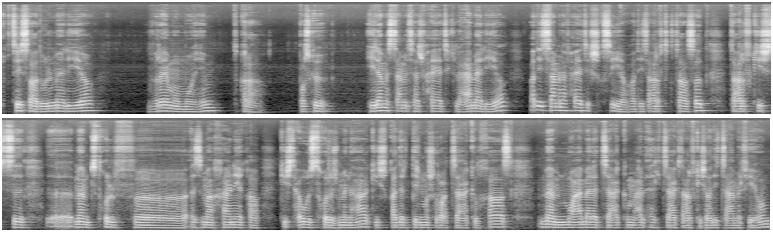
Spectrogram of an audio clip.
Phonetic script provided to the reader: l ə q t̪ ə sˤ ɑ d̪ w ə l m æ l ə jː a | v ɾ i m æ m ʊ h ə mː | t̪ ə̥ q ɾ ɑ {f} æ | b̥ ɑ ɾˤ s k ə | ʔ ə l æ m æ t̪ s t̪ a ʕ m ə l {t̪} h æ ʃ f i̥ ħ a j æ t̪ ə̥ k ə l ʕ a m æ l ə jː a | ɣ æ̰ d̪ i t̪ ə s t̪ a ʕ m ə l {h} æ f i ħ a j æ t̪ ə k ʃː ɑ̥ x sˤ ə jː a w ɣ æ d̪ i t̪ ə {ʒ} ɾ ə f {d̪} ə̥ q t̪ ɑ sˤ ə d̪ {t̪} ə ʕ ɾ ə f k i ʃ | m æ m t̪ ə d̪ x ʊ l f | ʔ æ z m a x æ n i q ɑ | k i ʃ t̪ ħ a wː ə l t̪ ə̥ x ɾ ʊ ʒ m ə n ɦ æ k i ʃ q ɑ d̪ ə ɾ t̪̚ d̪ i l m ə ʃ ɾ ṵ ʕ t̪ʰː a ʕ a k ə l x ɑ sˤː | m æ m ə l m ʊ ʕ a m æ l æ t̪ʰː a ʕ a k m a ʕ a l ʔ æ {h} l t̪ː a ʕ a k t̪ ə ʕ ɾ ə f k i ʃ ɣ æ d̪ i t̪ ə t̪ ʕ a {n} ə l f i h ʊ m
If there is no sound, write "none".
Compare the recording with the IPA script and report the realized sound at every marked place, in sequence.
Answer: h, t̪, h, ʕ, t̪, t̪, h, m

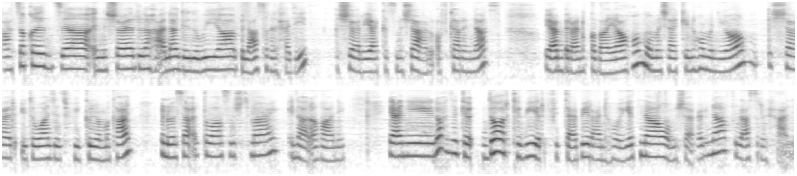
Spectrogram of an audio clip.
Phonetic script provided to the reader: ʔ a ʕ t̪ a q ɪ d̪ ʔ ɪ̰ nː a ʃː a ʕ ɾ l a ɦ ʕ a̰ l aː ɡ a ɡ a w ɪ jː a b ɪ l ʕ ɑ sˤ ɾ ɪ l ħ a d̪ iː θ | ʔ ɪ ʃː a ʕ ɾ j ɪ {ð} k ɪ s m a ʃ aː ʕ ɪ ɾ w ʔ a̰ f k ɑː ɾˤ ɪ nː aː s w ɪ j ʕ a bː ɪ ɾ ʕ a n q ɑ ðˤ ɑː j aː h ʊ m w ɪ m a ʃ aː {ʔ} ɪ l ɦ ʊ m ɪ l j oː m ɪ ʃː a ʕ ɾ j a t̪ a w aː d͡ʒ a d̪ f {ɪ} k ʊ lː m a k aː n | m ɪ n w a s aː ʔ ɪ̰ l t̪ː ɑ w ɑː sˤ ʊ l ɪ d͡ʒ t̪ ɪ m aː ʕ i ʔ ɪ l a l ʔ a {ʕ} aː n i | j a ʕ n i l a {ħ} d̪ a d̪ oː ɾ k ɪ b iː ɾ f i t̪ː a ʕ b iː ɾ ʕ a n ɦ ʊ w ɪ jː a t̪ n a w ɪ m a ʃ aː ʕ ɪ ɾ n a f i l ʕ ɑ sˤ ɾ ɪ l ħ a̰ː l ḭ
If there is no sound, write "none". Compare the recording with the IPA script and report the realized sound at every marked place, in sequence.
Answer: ʕ, k, i, ɣ, ħ

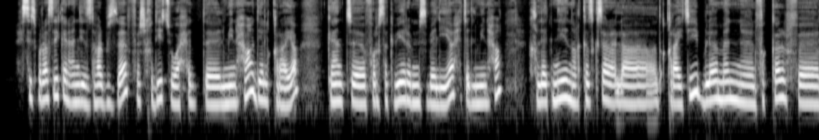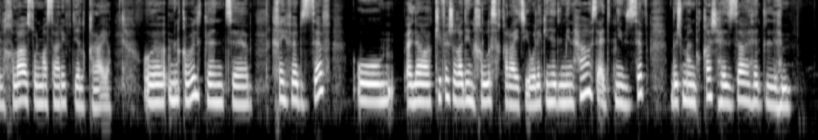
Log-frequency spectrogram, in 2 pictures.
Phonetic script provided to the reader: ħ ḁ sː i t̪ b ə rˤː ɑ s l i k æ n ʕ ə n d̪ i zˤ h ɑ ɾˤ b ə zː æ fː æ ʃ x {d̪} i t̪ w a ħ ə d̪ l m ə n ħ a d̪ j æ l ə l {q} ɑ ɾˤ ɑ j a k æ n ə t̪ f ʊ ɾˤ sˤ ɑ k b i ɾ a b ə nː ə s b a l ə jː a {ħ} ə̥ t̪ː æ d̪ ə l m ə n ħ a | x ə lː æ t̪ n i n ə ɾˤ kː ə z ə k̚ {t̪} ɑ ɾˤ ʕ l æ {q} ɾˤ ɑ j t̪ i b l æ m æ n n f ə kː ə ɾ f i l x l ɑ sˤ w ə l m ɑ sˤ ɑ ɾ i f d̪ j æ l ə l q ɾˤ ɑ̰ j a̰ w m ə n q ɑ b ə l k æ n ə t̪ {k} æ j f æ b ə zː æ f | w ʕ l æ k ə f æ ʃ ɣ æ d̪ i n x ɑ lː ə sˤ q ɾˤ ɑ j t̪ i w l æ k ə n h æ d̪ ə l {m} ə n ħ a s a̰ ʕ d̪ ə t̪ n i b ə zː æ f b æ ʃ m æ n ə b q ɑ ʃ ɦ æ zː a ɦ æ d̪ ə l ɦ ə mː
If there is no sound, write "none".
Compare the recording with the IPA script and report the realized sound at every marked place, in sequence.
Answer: d̪, q, ħ, t̪, q, x, m

